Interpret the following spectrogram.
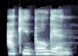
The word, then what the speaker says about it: Akigbogun: a AK yeah that's closer um akib Bogan Aki Bogan okay yeah that's how I say it anyway it's yes it's pronounced differently depending on yeah that's how I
